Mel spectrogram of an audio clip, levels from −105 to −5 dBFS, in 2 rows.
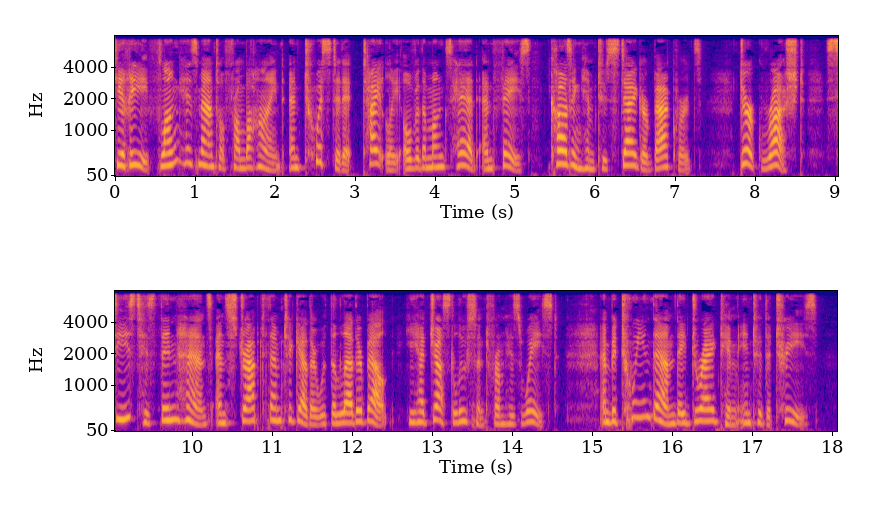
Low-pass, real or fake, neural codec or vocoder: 7.2 kHz; real; none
